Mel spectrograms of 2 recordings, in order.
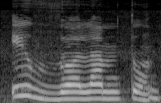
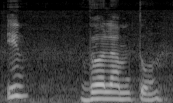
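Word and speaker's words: إذ ظلمتم: Dal sukun bertemu dengan huruf dha, maka cara membacanya langsung ke huruf dha yang ditasydid, idzalamtum, bukan idzalamtum.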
